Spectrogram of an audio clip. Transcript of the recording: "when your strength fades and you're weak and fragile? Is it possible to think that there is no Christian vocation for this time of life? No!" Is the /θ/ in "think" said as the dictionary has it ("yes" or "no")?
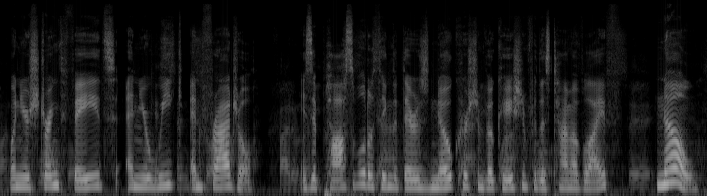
yes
